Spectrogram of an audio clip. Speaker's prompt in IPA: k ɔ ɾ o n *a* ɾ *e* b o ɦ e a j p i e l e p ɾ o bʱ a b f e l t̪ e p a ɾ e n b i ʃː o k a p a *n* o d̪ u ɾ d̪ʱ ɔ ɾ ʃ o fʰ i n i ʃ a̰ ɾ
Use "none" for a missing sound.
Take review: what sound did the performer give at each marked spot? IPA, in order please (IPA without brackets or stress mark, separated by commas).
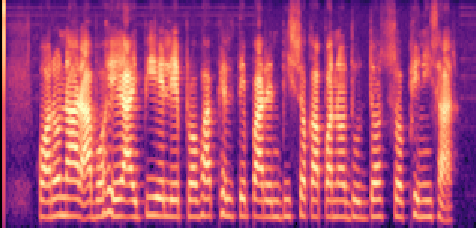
a, a, n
